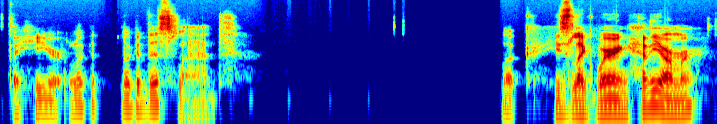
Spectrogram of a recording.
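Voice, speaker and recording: This is a young man from Iceland, speaking English as a second language, on a casual stream. His voice sits very low. He rambles warmly through fillers and restarts, getting excited about what he shows. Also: moderate pace, husky. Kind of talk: casual livestream chat.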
